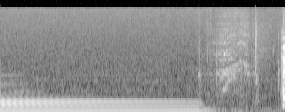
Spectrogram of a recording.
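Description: A single low note on the D string of a five-string electric bass, plucked just before and left ringing, fading slowly, then damped about three seconds in.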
